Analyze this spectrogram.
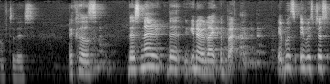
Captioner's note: audience chuckling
